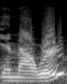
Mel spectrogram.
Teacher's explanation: We say an hour because H is unsounded. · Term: unsounded H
